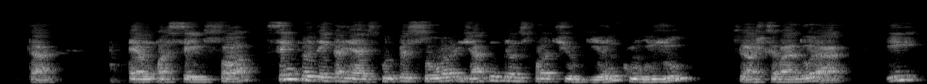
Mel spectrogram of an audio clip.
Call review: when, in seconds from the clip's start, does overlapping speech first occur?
none

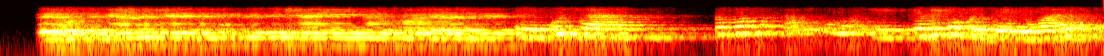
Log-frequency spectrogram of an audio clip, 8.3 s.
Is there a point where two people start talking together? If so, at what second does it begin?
none

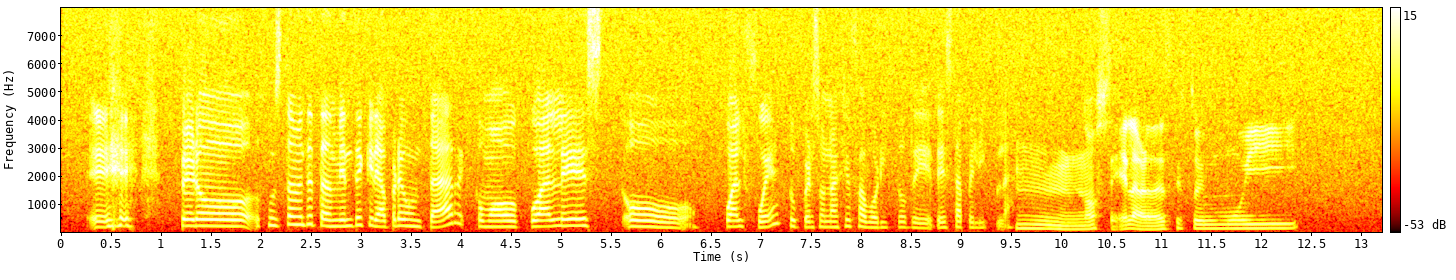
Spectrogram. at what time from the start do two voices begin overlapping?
none

